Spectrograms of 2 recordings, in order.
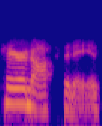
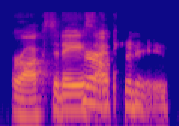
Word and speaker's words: peroxidase: is producing antibodies to fire paradoxides am I saying that right Paradox no peroxidase everybody has different ways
